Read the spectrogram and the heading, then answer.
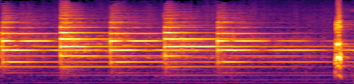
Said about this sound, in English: There's little hammers up here. Two of them. When the electric zizzes hits the whatchamadingus coil, the little hammer's supposed to smack the chime pipe.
